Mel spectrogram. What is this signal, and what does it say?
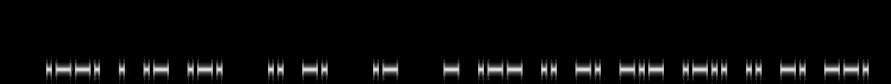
Morse code, heard as a keyed tone, about 25 wpm, spaced as for 22 wpm, 700 Hz. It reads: PEAR IN A TWINKLING
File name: Pinocchio / Pinocchio ch7 18 25 ik1hge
